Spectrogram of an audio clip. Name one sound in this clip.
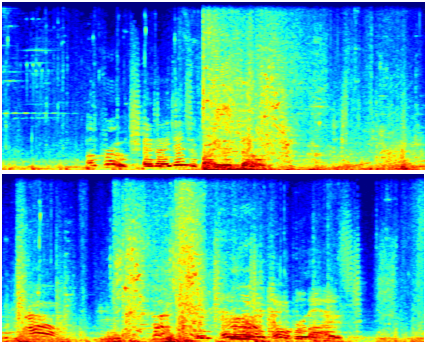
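A robotic voice speaks flatly.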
